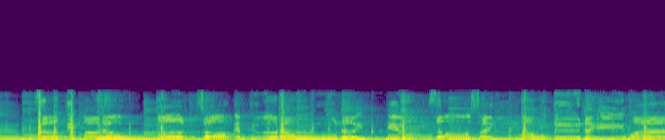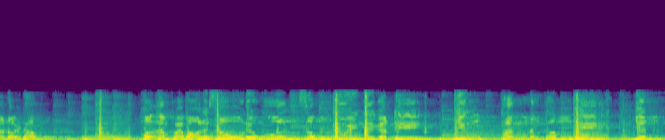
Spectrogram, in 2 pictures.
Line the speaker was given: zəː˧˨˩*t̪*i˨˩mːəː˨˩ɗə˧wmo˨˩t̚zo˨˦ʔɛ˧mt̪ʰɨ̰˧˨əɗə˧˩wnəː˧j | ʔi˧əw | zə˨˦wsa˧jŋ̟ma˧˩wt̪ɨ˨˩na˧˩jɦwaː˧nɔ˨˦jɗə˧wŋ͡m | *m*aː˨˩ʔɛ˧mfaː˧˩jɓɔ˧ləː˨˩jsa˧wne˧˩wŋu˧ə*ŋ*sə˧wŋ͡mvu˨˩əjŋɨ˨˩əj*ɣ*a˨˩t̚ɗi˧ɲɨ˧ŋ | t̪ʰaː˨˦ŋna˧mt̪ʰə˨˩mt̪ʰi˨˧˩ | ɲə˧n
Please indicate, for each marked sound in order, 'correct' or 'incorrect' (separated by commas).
correct, correct, incorrect, correct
